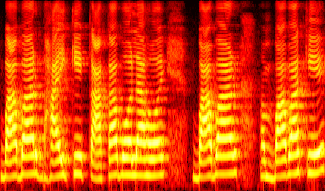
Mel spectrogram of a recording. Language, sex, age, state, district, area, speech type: Bengali, female, 60+, West Bengal, Nadia, rural, spontaneous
